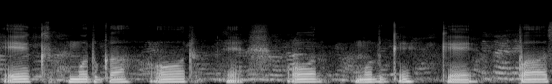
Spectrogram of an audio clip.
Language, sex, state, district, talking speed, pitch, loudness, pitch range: Hindi, male, Rajasthan, Bikaner, 85 wpm, 120 Hz, -19 LUFS, 115-160 Hz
